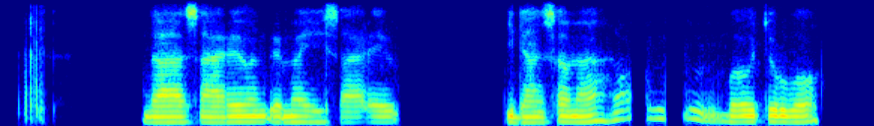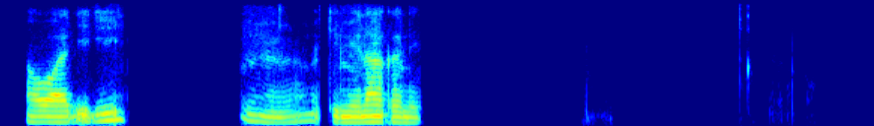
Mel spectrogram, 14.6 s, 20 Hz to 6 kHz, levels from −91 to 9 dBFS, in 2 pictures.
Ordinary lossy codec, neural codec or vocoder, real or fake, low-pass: Opus, 16 kbps; codec, 16 kHz, 4 kbps, FunCodec, trained on LibriTTS, 50 frames a second; fake; 5.4 kHz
